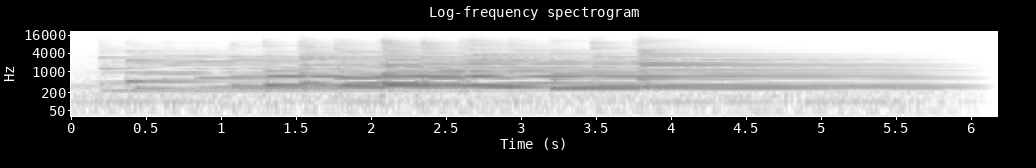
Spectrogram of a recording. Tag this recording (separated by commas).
Harp, Music, Musical instrument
